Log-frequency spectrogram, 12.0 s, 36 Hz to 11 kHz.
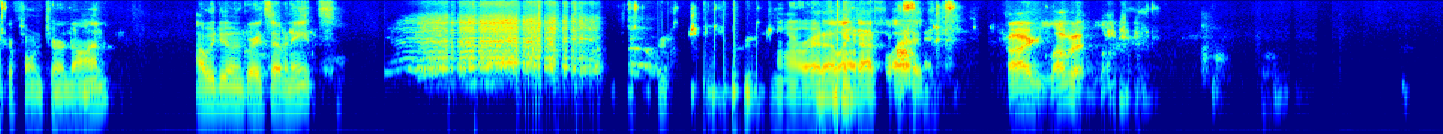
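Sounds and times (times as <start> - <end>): students cheering and shouting: 3.4 - 5.0.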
